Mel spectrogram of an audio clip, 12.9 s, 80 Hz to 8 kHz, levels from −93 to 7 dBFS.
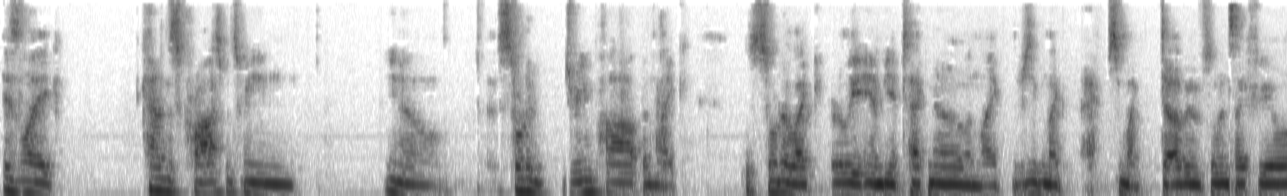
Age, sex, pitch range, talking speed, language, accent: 20-39, male, 110-185 Hz, 150 wpm, English, American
